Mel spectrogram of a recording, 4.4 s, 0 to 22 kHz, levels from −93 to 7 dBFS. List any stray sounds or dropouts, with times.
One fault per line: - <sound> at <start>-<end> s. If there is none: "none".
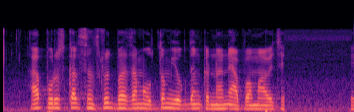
none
